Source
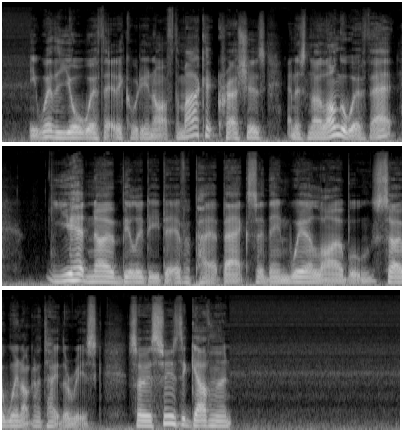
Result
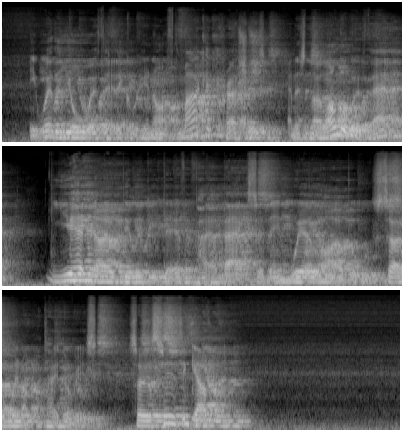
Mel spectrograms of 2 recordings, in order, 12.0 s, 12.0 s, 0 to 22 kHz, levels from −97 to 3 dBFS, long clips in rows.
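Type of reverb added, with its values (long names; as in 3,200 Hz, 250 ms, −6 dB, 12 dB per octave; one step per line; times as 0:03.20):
dense smooth reverb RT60 0.55 s, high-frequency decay 0.95×, pre-delay 85 ms, DRR 0.5 dB
level −2.5 dB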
